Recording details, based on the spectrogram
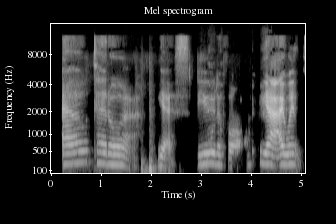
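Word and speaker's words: Aotearoa: Aladora. Alterora.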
